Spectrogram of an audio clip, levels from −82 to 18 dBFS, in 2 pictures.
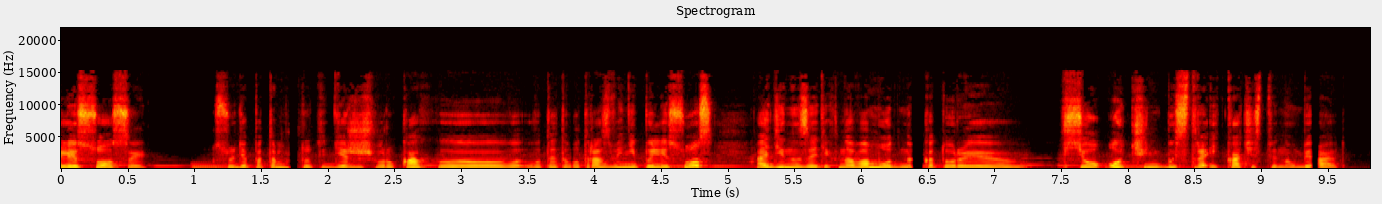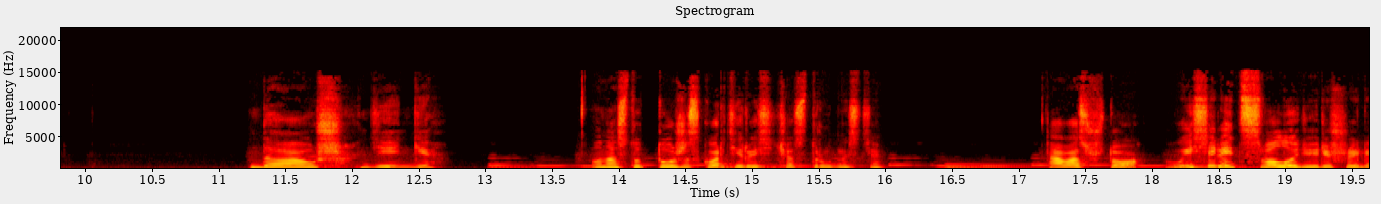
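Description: Corrupt frame concealed at 1.70–1.80 s, 3.82–3.85 s, 6.37–6.47 s and 9.36–9.45 s: the decoder detected damaged AAC frames and covered them itself. Corrupt frame decoded at 11.94–12.02 s: damaged frames were played as received, so misread data threw stray energy across wrong frequencies, peaking at about -25 dBFS.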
